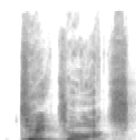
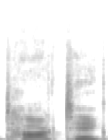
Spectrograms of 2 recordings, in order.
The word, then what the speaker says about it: TikTok: They couldn't even pronounce TikTok. They were saying talk tick. They were saying tic tac.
